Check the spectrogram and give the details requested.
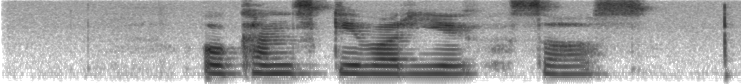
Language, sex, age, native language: Icelandic, female, 10, Icelandic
